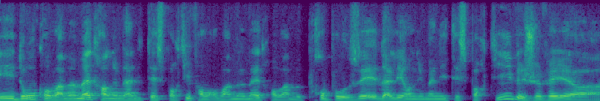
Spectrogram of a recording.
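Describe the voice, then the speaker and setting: A man speaks at a medium pitch in a Belgian accent. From Belgium (Namur area). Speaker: osteopath. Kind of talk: testimony.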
